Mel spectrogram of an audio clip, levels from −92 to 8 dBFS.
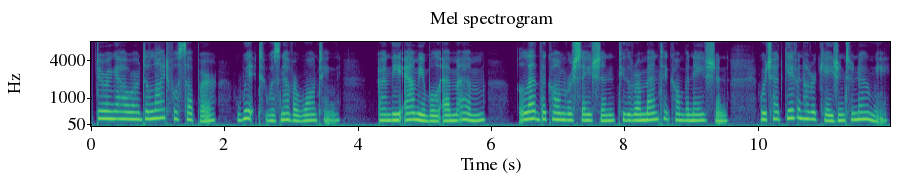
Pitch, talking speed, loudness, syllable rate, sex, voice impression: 225 Hz, 140 wpm, -16 LUFS, 4.7 syllables/s, female, feminine, slightly adult-like, slightly clear, slightly cute, slightly refreshing, sincere, friendly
